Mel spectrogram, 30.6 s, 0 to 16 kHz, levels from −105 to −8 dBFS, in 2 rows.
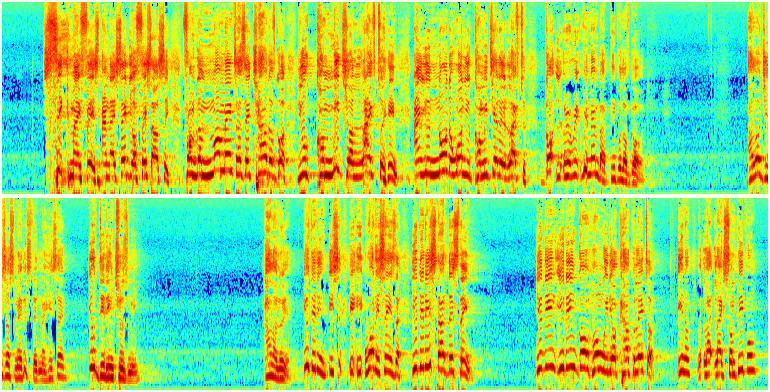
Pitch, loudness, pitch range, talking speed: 250 Hz, -8 LUFS, 210-280 Hz, 160 wpm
